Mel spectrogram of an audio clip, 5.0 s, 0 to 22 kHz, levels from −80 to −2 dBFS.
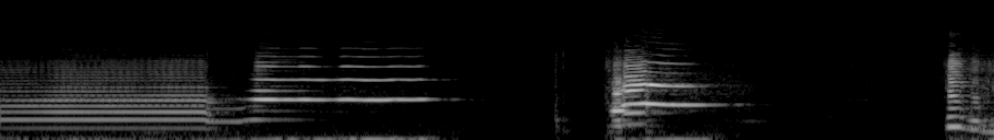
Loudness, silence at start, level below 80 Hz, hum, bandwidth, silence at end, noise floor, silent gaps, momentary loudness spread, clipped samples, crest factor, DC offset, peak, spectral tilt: -31 LUFS; 0 s; -68 dBFS; none; 16 kHz; 0 s; -72 dBFS; none; 17 LU; under 0.1%; 20 dB; under 0.1%; -14 dBFS; -2 dB/octave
